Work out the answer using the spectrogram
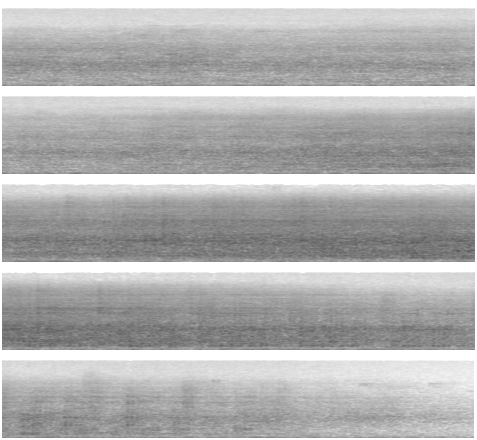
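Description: A train passing on the line: its running noise builds up, is loudest a little past halfway, and fades away.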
